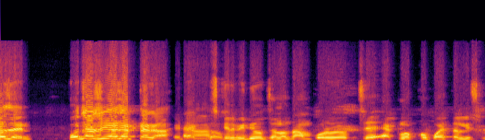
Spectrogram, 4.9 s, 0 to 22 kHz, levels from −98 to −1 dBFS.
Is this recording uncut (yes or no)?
no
